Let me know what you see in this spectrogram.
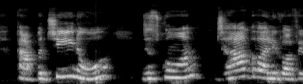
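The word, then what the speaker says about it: cappuccino: कैसे प्रोनाउंस करोगे? Latte, got इट। आगे आते हैं कैपुचिनो। कैपुचिनो, repeat after me, कैपुचिनो।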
